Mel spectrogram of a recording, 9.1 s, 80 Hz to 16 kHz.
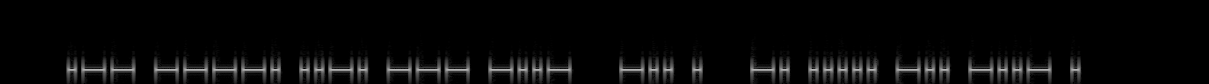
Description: Morse code, heard as a keyed tone, about 22 wpm, 700 Hz. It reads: W9FOX DE N5DXE
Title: USA Callsign DE Callsign - 5 Characters - 22wpm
